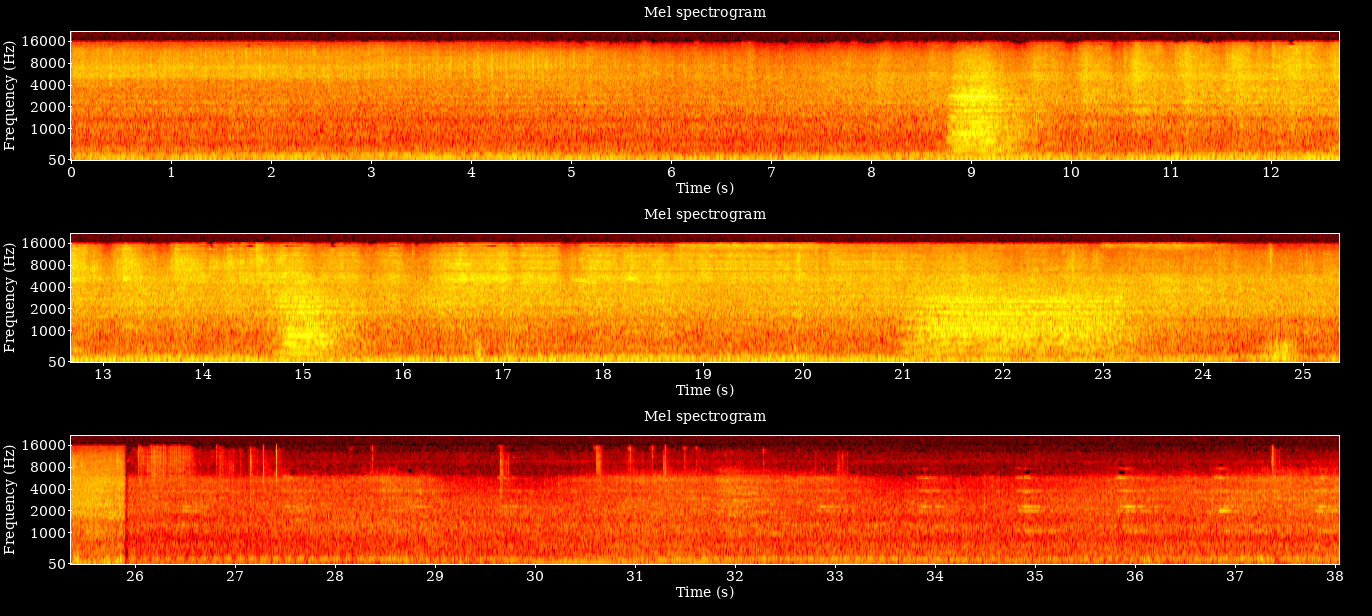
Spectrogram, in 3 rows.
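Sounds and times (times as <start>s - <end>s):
freight train rumbling past: 0.0s - 38.0s
locomotive air horn blasts: 8.7s - 9.8s, 14.6s - 15.8s, 20.9s - 23.6s.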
